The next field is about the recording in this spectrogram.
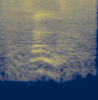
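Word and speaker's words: أَزَلَّ: When you read, when there are 2 letters together, this is written and pronounced like this way: azalla.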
